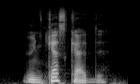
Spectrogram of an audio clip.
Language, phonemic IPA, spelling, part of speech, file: French, /kas.kad/, cascade, noun / verb, Fr-cascade.ogg
- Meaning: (noun) 1. cascade (waterfall) 2. cascade (series of event) 3. cascade 4. a stunt performed for cinematic imitation or entertainment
